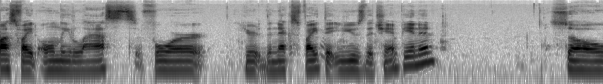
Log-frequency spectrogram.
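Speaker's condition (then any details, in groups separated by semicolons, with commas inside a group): No condition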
